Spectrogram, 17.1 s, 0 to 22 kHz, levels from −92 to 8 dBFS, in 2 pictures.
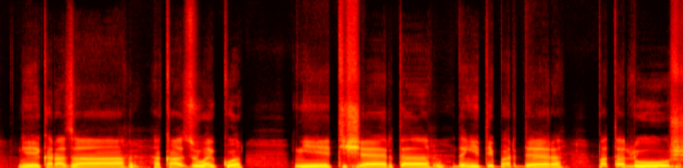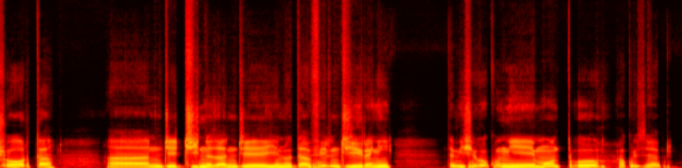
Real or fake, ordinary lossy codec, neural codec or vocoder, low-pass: fake; none; autoencoder, 48 kHz, 128 numbers a frame, DAC-VAE, trained on Japanese speech; none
